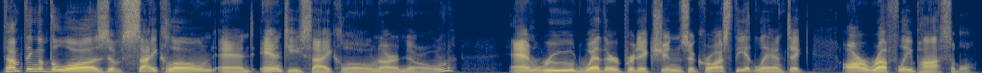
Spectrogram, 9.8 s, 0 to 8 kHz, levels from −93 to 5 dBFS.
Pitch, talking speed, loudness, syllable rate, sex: 140 Hz, 120 wpm, -17 LUFS, 4.4 syllables/s, male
